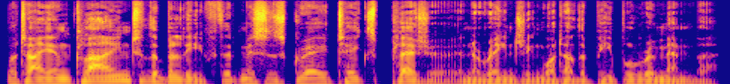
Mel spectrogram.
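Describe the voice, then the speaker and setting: Calm male inspector read by a male narrator, extremely low voice, wry and formal, close dry sound. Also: brisk, vocal fry, no room sound, heavily acted.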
